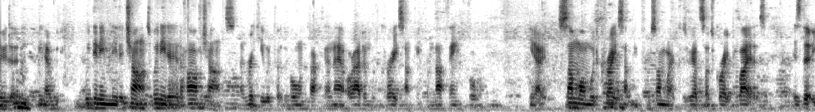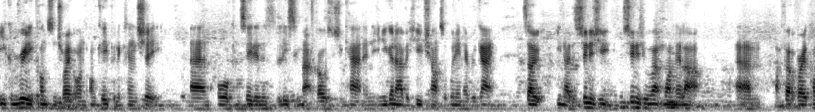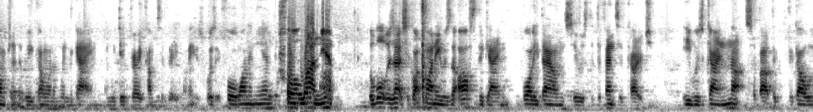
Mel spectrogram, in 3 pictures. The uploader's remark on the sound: This episode's audio is poor and not to our usual standards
